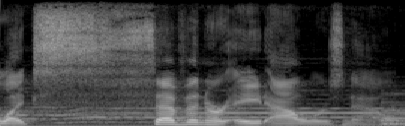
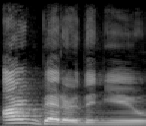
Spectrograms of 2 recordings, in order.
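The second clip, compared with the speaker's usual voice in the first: put-on pompous snobbish voice. Recalling the voice once given to Aiba while playing: put-on pompous Aiba voice. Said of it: "a pompish voice".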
